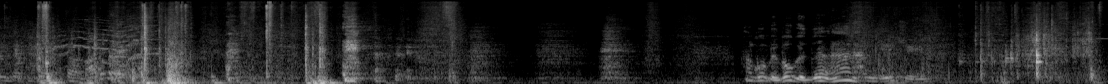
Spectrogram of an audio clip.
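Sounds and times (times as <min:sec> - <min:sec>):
pry bar knocks and clanks: 0:00.4 - 0:03.5
heavy breathing: 0:04.6 - 0:07.4.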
